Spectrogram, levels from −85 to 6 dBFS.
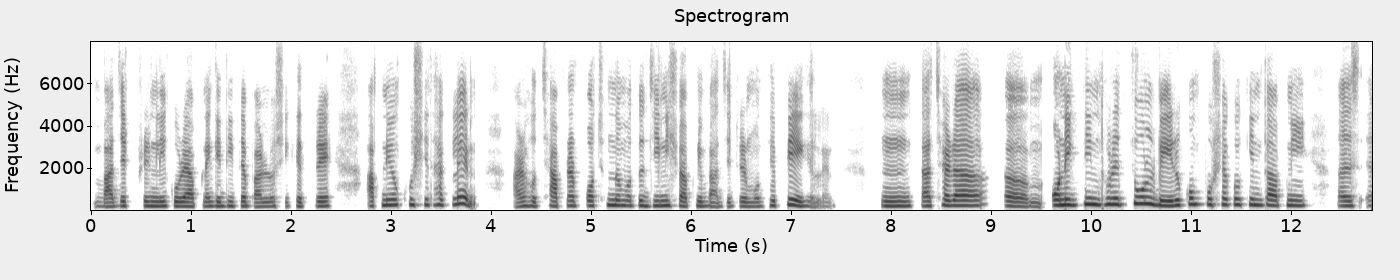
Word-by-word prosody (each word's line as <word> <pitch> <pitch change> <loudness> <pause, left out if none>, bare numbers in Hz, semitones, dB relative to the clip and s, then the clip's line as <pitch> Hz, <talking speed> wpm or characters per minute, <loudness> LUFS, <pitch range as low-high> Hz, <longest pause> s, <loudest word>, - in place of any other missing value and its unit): Budget 205 +3 -1
friendly 215 0 0
করে 205 -1 +3
আপনাকে 205 +1 -4
দিতে 210 0 -1
পারলো 190 +1 -3
সেক্ষেত্রে 200 +1 -4 0.5
আপনিও 255 +4 +1
খুশি 265 -1 -2
থাকলেন। 280 +4 +1 0.4
আর 190 - -1
হচ্ছে 205 +3 -6
আপনার 225 +2 -2
পছন্দ 230 +3 0
মতো 230 +1 -4
জিনিসও 230 0 0
আপনি 210 +1 -5
বাজেটের 195 +2 -6
মধ্যে 205 +4 -5
পেয়ে 250 -5 +6
গেলেন। 195 0 -15 0.5
উম 215 0 +2 0.2
তাছাড়া 235 +2 +3 0.5
আ - - +5 0.5
অনেকদিন 265 +3 +6
ধরে 290 0 +5
চলবে 320 -7 +5
এরকম 250 +5 +3
পোশাকও 275 0 0
কিন্তু 260 -1 +1
আপনি 240 0 -2 0.4
আ - - 0
স - - -16
230 Hz, 155 wpm, -23 LUFS, 210-260 Hz, 0.5 s, পেয়ে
